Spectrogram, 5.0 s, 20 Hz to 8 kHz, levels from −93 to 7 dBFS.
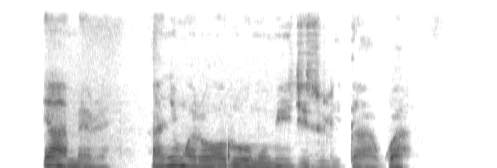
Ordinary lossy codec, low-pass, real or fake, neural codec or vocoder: none; 7.2 kHz; real; none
